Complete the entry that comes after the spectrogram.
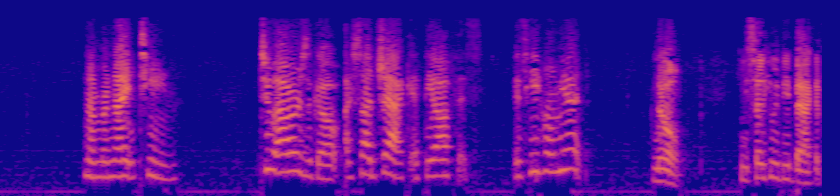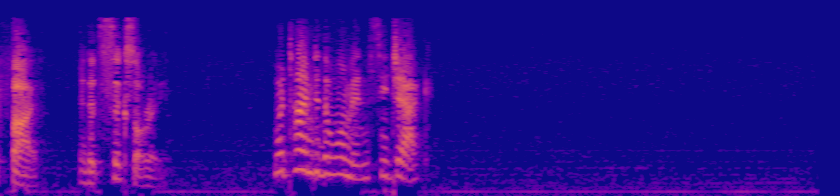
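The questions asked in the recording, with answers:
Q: What time did the woman see Jack?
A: 4 o'clock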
